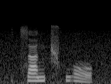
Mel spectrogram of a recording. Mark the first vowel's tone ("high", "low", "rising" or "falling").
high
